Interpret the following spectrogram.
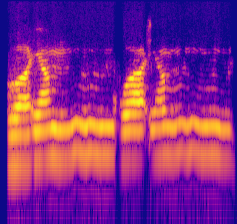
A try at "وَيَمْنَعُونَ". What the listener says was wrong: ওয়াম বলে গুণনা করছেন, গুণনা হবে না, ওয়াম নাউ।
